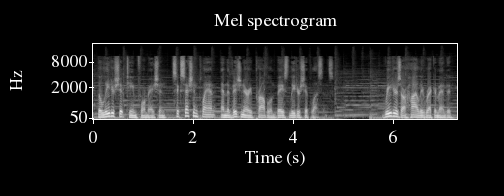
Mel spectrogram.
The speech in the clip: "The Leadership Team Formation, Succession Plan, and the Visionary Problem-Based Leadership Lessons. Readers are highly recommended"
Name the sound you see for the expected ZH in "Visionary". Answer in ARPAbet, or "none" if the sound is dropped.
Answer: ZH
